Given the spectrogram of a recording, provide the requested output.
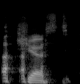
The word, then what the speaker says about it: Jost: that I saw about Jost. It rhymes with post, but I keep saying Jost because I like I think he's Swedish. Jost.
